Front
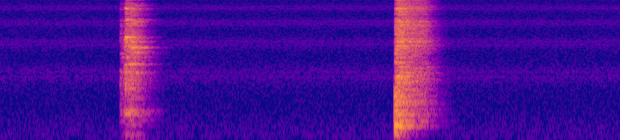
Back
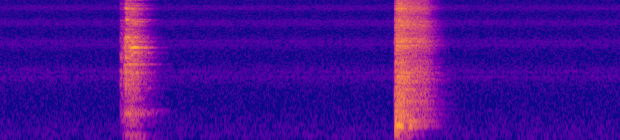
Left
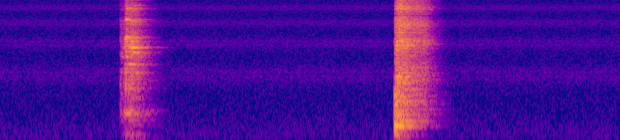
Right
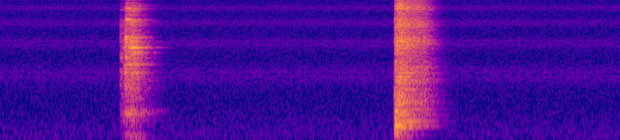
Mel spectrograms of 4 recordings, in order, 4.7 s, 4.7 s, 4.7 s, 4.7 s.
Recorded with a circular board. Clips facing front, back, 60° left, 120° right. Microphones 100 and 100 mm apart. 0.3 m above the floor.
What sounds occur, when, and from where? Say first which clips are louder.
0.9 s a clink: even, left 1 dB; 50° left, 0.6 m
3.0 s a snare drum: front 2 dB, left 2 dB; 20° left, 0.8 m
